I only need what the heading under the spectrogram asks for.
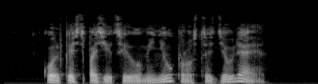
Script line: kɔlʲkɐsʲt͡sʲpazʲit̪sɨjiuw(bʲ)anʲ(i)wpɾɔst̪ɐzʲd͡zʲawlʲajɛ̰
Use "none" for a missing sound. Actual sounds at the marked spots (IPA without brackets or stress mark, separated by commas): mʲ, ɛ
